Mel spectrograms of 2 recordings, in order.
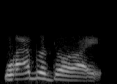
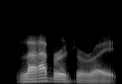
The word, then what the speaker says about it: Labradorite: Labradorite. – Labradorite.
